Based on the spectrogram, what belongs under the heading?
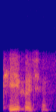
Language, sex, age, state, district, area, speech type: Kashmiri, male, 45-60, Jammu and Kashmir, Ganderbal, urban, conversation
